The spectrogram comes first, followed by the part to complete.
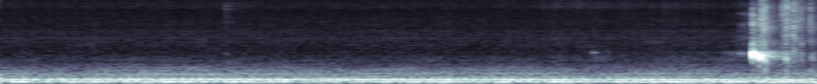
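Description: A steady low hum of room tone, with one short sharp click near the end.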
